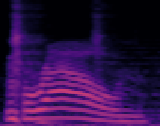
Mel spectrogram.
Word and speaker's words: Brown: try to brainwash Emmett Brown rhymes with clown which I'm beginning to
